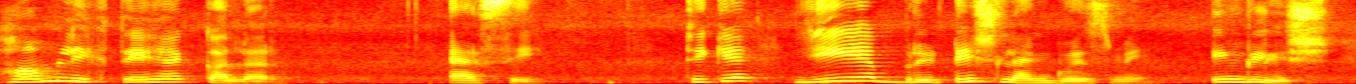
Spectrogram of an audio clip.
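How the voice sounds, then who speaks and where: A woman teacher with a Punjabi accent giving a lecture on English pronunciation, reading English lines slowly and explaining them quickly in Hindi. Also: fairly high pitch, very animated, darkish tone, slight background noise.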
